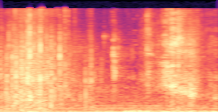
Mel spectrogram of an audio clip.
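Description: A man crunches on a potato chip.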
